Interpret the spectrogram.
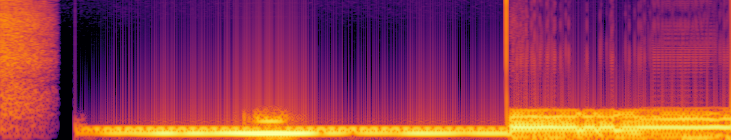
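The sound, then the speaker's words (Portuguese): Antarctic ice recorded by seismic sensors: a steady, low humming drone with layered tones, interrupted by a sharp click before shifting into a richer, eerie droning hum. No talking. “O som que você está ouvindo ao fundo aqui foi captado por sensores de abalos sísmicos na Antártica.”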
